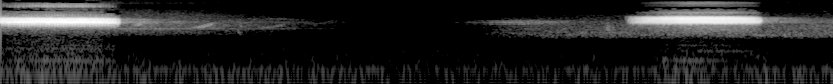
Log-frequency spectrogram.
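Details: Brambling: two separate rasping, nasal buzzes, each about half a second long, about three seconds apart, with silence between.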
